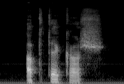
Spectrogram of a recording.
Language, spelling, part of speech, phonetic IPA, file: Polish, aptekarz, noun, [apˈtɛkaʃ], Pl-aptekarz.ogg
